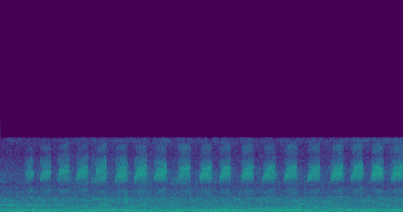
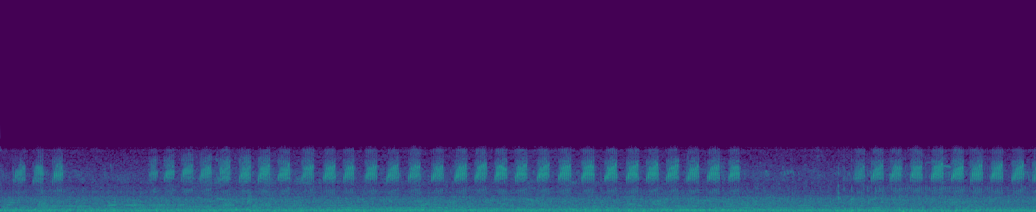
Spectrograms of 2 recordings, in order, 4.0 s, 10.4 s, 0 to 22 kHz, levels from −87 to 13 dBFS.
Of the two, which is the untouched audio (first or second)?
second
